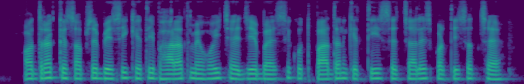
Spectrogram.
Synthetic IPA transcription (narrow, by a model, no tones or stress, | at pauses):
ɔd̪ɾəɡ̚ːesəbsebeːsikʰːeːt̪ibʱaːɾət̪mẽɦoːit͡ʃʰɛd͡ʒeːbɛːsɪkʊt̪paːd̪ənket̪iːsːet͡ʃaːliːspɾət̪ɪsəd̪̚t͡ʃʰɛː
